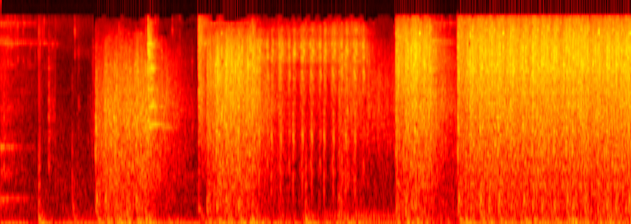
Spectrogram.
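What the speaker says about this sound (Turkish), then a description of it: "Abi oradan paso ateş edin, bir şey yapın." Sustained automatic rifle fire from AUG and Groza guns in a PUBG Mobile squad battle, dense rapid bursts rattling almost without pause, loud and close, with brief gaps between volleys.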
